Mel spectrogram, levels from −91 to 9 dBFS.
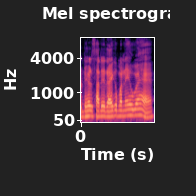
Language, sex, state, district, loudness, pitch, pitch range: Hindi, male, Jharkhand, Garhwa, -14 LUFS, 145 Hz, 140-155 Hz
